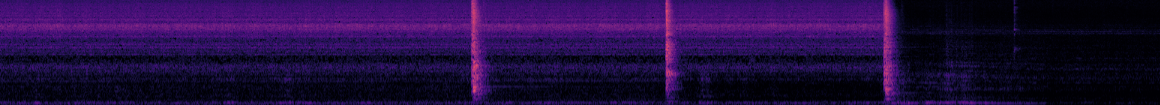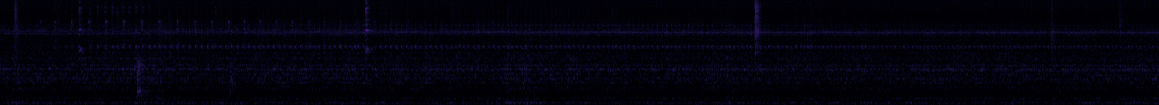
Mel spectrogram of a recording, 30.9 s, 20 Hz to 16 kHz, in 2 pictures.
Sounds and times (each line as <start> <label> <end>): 0.0 hiss 12.0
0.0 switches are heard when it's running 13.8
0.0 Boiler is switched off 13.9
0.0 gas ignition 13.9
0.0 gas boiler starting 14.0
